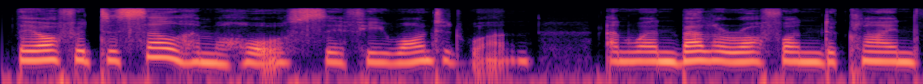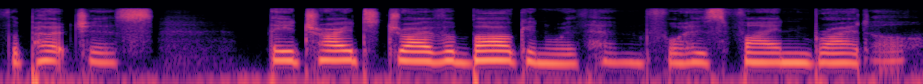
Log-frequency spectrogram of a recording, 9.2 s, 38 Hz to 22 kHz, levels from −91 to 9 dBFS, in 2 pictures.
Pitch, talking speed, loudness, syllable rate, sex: 210 Hz, 190 wpm, -19 LUFS, 5.5 syllables/s, female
